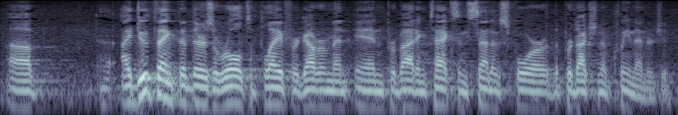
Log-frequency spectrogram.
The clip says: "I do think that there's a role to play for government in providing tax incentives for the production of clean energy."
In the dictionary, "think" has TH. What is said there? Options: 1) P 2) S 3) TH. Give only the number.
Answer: 3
